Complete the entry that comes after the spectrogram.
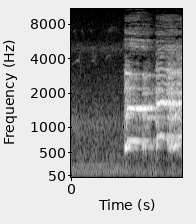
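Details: Rooster harassing a mother hen and her chicks: after a quiet start, a loud, harsh, strongly harmonic crowing burst breaks in two steady-pitched parts, cut off after under a second.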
